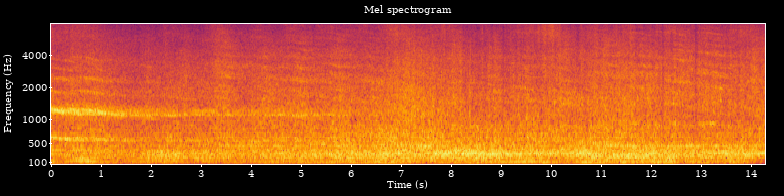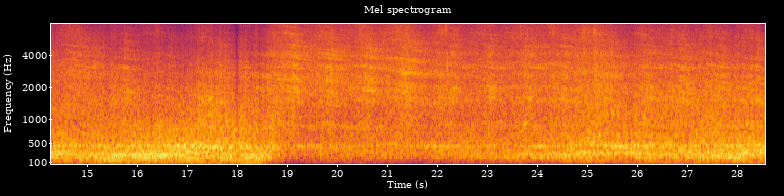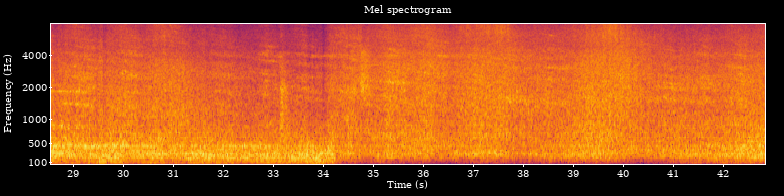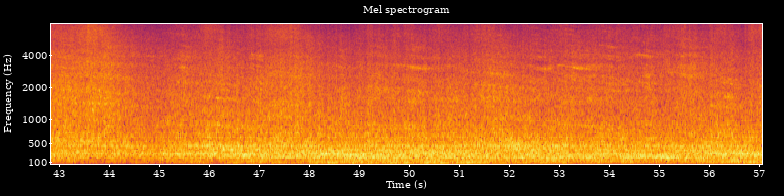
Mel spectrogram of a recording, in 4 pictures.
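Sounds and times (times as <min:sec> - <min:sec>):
train wheels rumbling: 0:00.0 - 0:57.0
wheels clickety-clack over rails: 0:03.2 - 0:57.0
wheel squeal on rail: 0:49.8 - 0:50.6, 0:51.6 - 0:55.4.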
